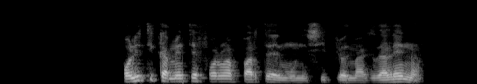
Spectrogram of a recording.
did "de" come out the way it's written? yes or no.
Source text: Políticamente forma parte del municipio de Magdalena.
no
